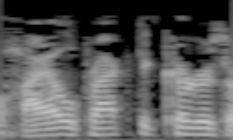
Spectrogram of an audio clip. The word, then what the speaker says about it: Heilpraktiker: There are what they call heilpraktikers or heilpraktitioners. How do you say that word? – Heilpraktiker. – Yes.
